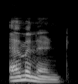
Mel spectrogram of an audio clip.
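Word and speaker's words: imminent: okay the next is एमिनेंट versus एमिनेंट pronounce एशन आपको same ही मिलेगी लेकिन यहां पर लेटर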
